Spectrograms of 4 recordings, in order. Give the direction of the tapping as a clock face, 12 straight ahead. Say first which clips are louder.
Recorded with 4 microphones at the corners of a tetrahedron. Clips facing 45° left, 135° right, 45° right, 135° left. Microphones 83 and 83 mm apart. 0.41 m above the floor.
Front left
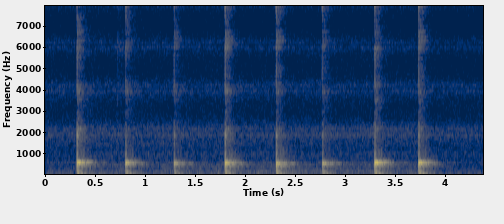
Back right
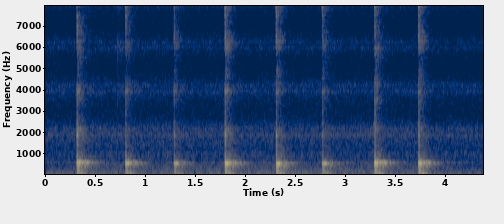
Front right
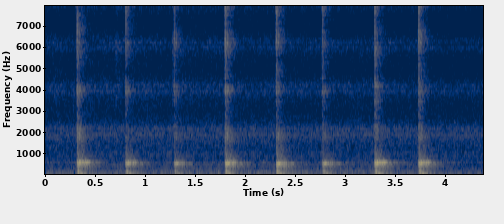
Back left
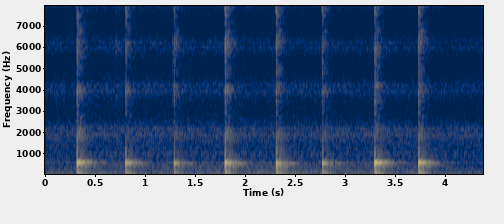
Front left 4 dB, back left 8 dB; 8 o'clock.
